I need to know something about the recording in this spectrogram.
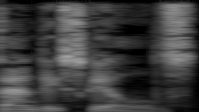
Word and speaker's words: Andy Skills: Hey fk, you for saying my name wrong again. It's Andy Skills.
